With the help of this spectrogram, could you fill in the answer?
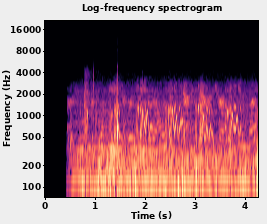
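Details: Pet guinea pig sitting on a person's shoulder, starting after a moment of silence with a quick run of short soft chirps and squeaks over a low steady hum.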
